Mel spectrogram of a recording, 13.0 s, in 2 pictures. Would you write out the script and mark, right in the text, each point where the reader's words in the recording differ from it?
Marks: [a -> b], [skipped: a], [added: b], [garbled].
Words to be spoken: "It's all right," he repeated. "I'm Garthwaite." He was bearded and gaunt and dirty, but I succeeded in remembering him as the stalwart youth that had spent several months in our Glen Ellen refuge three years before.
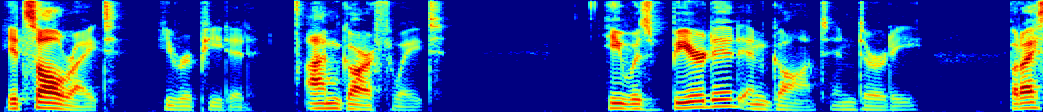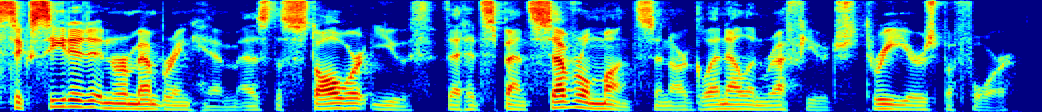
"It's all right," he repeated. "I'm Garthwaite." He was bearded and gaunt and dirty, but I succeeded in remembering him as the stalwart youth that had spent several months in our Glen Ellen refuge three years before.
